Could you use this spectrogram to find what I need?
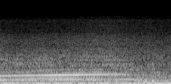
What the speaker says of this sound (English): This is exactly what you want from a convertible V12 Ferrari. Wind in your hair, glorious noise.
